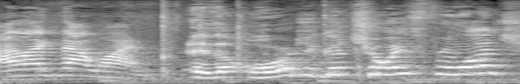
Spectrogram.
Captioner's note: claps hands softly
